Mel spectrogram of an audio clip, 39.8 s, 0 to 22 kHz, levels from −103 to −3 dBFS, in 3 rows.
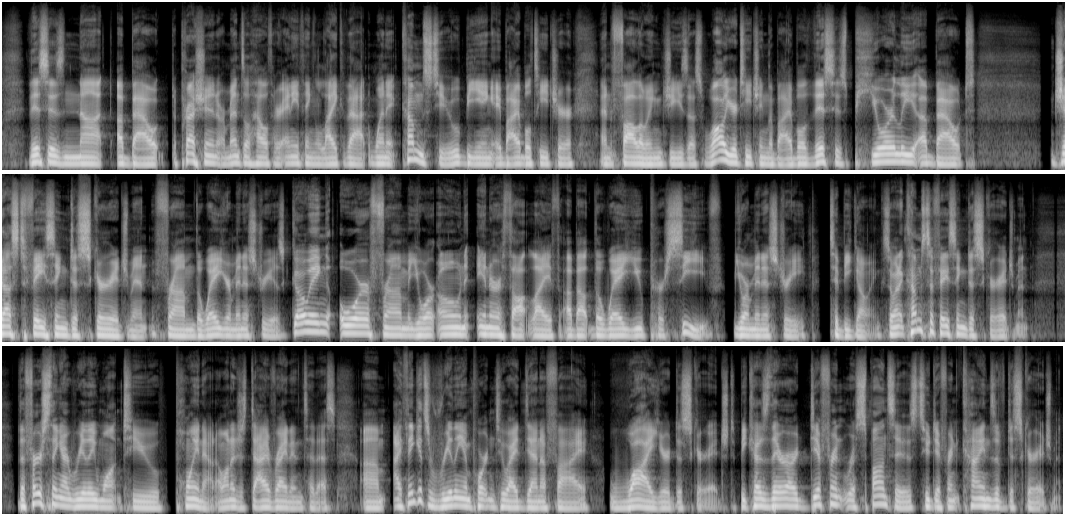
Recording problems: none

